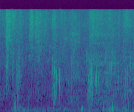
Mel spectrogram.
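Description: Footsteps of a person walking on an outdoor path, a few soft steps over a low rumble of wind and handling on the microphone.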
